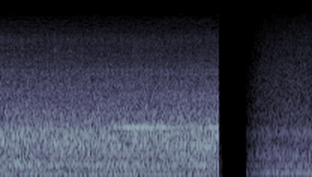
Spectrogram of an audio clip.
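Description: Steady background hiss of outdoor ambience, with a faint steady high tone for about half a second past the middle. The noise cuts off suddenly near the end.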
